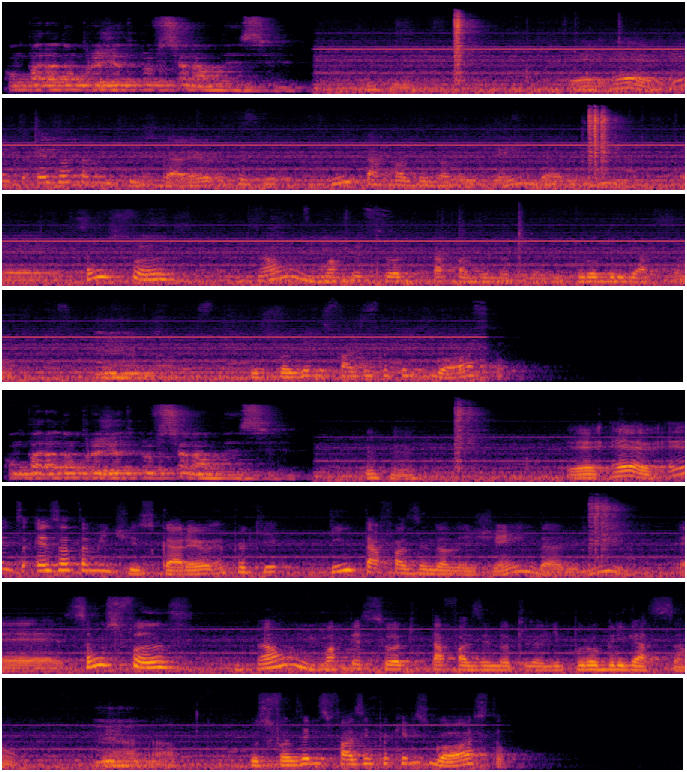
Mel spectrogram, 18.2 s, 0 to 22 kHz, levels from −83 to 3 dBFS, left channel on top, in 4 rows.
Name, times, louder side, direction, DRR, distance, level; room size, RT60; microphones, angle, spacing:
voice 1, 0.0-1.9 11.0-11.4 14.3-14.7, right 1 dB, 25° right, -3 dB, 5.8 m, -29 dB
sound 1, 2.1-16.9, left 5 dB, 85° left, 1.0 m, -35 dB
voice 2, 2.4-2.8 3.8-6.4 6.7-10.4 10.7-13.8 14.3-14.8 15.3-17.0, right 5 dB, 85° right, 11 dB, 0.5 m, -27 dB
13.5 x 8.0 x 5.7 m, 0.71 s
head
